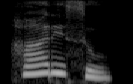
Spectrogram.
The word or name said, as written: ಹರುಸ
